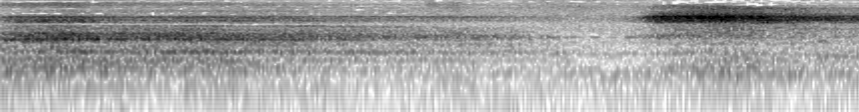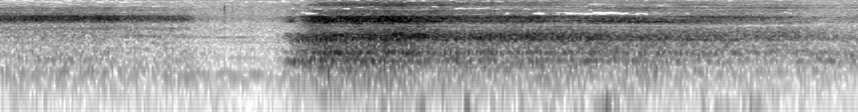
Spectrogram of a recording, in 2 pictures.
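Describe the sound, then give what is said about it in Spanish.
Slow breathing during a guided aromatherapy meditation with a eucalyptus blend: a soft airy inhale, a short held pause, then a longer, louder, steady exhale, with no talking. “Inhalo, sostengo y exhalo lento.”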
